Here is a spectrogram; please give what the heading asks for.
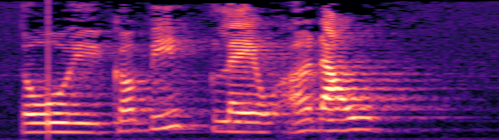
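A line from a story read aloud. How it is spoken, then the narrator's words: Head-down reply. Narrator (Vietnamese): Trí Hóa gầm đầu đáp rằng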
